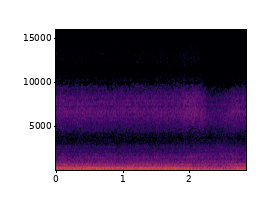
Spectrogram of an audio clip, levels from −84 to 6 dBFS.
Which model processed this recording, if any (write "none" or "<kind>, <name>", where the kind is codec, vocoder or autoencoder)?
vocoder, Vocos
